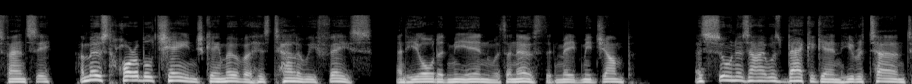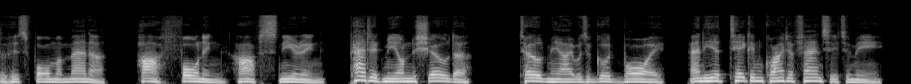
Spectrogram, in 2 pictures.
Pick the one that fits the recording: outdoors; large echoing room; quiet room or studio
quiet room or studio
